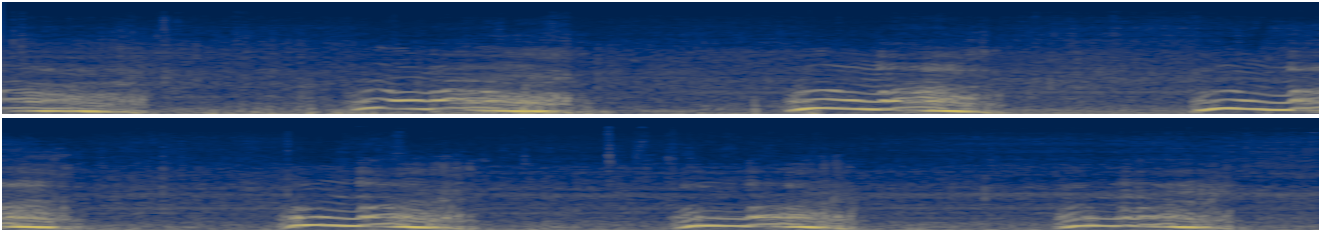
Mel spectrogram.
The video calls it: lions roaring wow 😳😳😳😳😲😲😲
